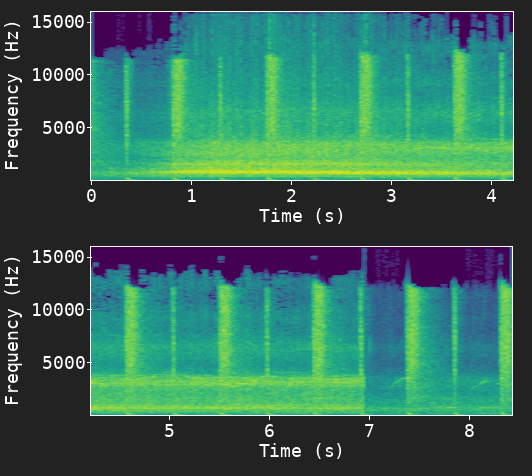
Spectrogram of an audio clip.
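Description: A stadium crowd cheering a goal, rising about a second in and cutting off suddenly near the end, over music with a steady beat.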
